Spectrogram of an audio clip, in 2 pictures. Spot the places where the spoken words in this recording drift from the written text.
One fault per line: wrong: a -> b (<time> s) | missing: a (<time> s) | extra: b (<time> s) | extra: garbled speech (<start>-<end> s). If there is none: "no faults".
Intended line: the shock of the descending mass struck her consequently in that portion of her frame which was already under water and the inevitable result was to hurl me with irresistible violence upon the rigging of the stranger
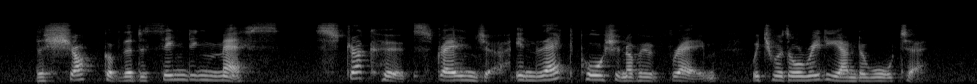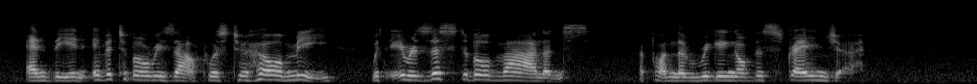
wrong: consequently -> stranger (4.1 s)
